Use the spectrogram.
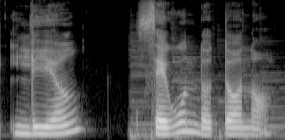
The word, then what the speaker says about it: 零: The number zero is (ling2) 零, here the pronunciation would be the same, except for “g” which is a totally nasal sound, similar to the one you make when you have a cold, let's see its steps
